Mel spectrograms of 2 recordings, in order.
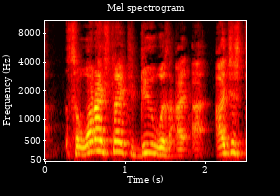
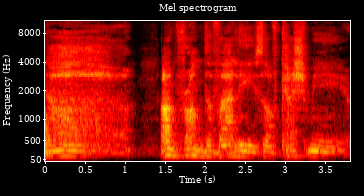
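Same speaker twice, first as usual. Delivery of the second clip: jinn voice; 3 semitones lower, 4 dB quieter, slower than usual. Retold or imitated. Jinn answers through possessed man.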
